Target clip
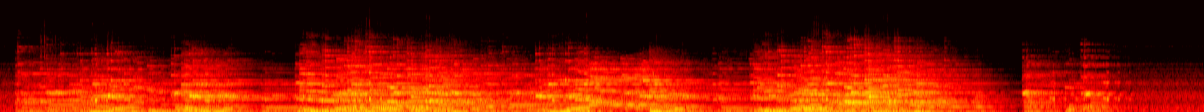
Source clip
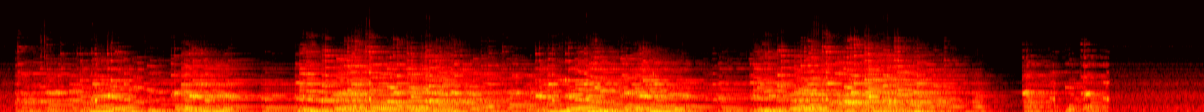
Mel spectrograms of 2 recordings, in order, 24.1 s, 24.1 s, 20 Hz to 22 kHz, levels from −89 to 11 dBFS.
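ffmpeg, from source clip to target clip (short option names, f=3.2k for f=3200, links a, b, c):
-filter_complex "[0:a]asettb=1/sr,asplit=3[a][b][c];[a]atrim=end=11.794[d];[b]atrim=start=11.79:end=12.99,asetpts=PTS-STARTPTS,afade=t=in:d=0.004:c=qsin,afade=t=out:st=1.196:d=0.004:c=qsin,highpass=200,equalizer=f=220:t=q:w=4:g=10,equalizer=f=320:t=q:w=4:g=6,equalizer=f=530:t=q:w=4:g=-9,equalizer=f=850:t=q:w=4:g=-9,equalizer=f=1.3k:t=q:w=4:g=9,equalizer=f=2.1k:t=q:w=4:g=3,lowpass=f=2.7k:w=0.5412,lowpass=f=2.7k:w=1.3066[e];[c]atrim=start=12.986[f];[d][e]acrossfade=d=0.004:c1=hsin:c2=qsin[g];[g][f]acrossfade=d=0.004:c1=qsin:c2=hsin,aecho=1:1:223|446|669|892|1115:0.316|0.139|0.0612|0.0269|0.0119"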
